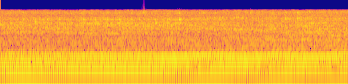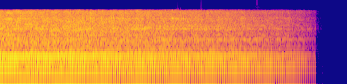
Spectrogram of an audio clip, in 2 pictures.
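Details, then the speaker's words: Rally car after the Gordon Bennett Rally, starter motor refitted (fifth attempt): spins over briskly, turning pretty quick, and catches into a steady, even beat, then dies away; starter working properly. "yeah see it's turn yeah it's turn pretty quick all right that's that's what you need"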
